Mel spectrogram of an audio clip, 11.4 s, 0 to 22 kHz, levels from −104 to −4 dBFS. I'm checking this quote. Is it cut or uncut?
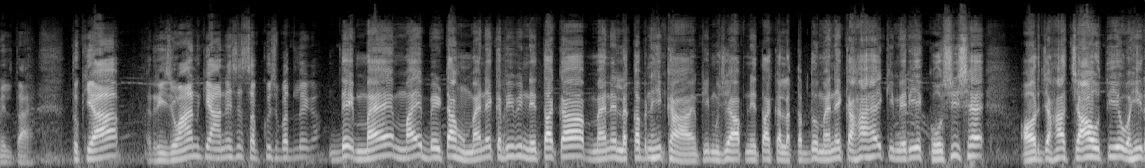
uncut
